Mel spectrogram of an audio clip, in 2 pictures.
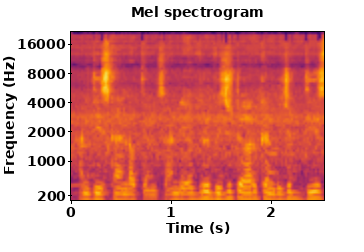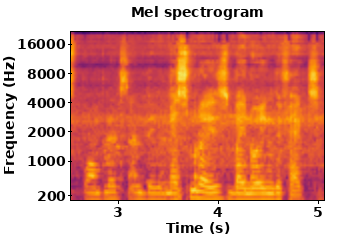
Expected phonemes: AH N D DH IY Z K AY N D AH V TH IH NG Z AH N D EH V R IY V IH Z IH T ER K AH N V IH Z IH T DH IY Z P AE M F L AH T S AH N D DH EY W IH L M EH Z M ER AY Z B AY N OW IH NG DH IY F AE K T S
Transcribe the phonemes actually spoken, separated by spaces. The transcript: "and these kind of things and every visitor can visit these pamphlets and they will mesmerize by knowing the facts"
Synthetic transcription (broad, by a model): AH N D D IY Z K AY N D AH V T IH NG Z AH N D EH V R IY V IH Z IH T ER K AH N V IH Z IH T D IY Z P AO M P L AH T S AH N D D EY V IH L M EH S M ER AY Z B AY N OW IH NG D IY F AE K T S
